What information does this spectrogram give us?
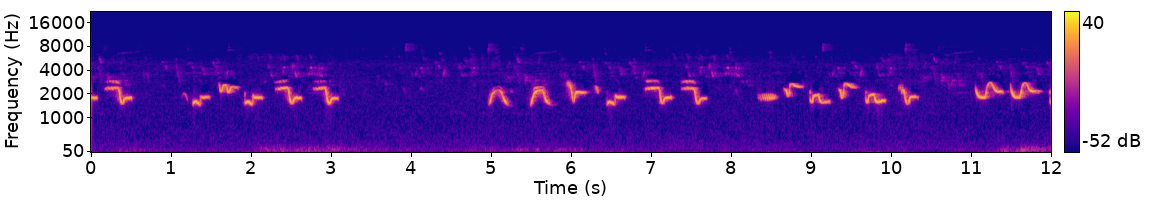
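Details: Rufous-bellied thrush in song, delivering bright whistled notes in rapid strings, each slurring upward or downward, grouped into bursts separated by short silences; faint low thumps in the background.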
